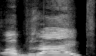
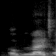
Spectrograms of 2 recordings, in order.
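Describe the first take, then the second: First: "Obliged" belted out high and loud; emphatic self-correction. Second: Said in the usual way. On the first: Real, not acted. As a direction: blurt out "Obliged" with big emphasis. Loudly repeats the corrected word.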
